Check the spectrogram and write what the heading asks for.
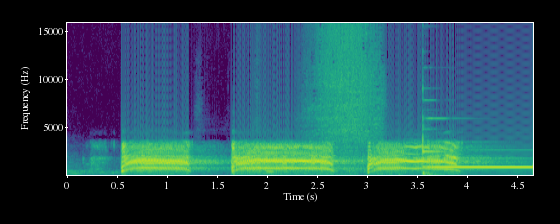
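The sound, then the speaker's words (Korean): A human voice imitates a crow with three loud, drawn-out, harsh 'caw' calls in a steady rhythm, each trailing off with an echo effect added by the studio engineer. No other talking is heard. “뭔가 좀 뭔가 까마귀 같긴 한데 좀 짜증만 나고”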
